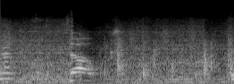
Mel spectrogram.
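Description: Indistinct voices mixed with several short knocks and clatter.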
